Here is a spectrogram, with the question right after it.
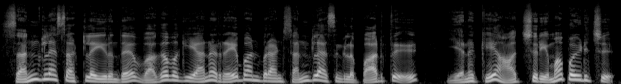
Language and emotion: Tamil, surprised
